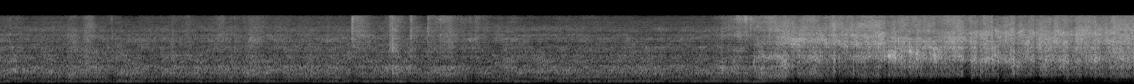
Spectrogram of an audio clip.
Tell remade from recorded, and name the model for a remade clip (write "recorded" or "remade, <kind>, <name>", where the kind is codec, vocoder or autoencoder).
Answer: remade, codec, SNAC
